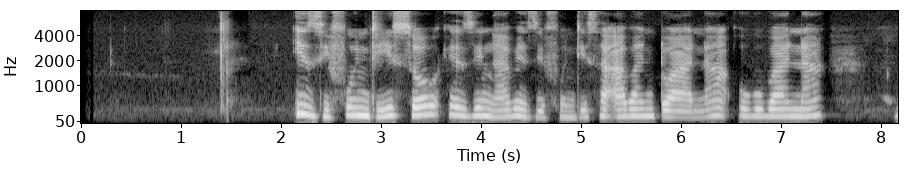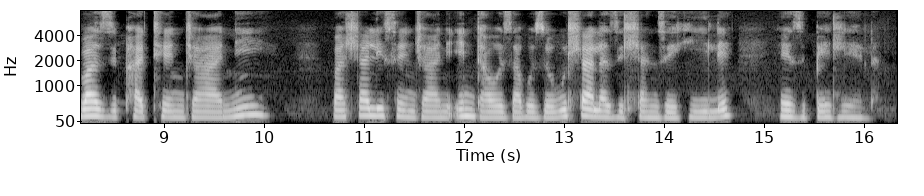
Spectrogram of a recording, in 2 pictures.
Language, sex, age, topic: North Ndebele, male, 25-35, education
